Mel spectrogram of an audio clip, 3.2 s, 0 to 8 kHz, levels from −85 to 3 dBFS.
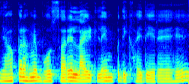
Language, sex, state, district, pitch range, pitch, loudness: Hindi, male, Bihar, Darbhanga, 110-125 Hz, 120 Hz, -24 LUFS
